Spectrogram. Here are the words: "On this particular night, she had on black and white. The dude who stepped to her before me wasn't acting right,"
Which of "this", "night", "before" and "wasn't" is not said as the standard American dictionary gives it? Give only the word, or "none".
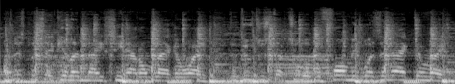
wasn't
